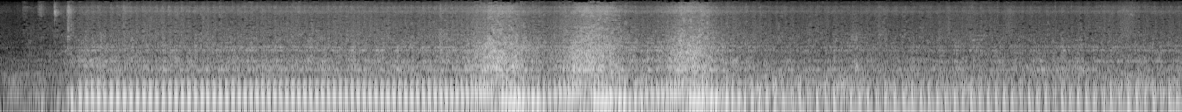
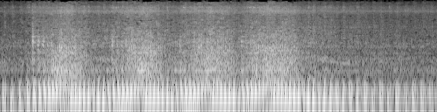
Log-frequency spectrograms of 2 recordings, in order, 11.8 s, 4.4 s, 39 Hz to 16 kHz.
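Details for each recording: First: Honda Vario 150 scooter started and idling, with an even putter and a faint steady hiss from the CVT area at idle; the CVT cover is opened next to find the cause. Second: Honda Vario 150 scooter revved after the CVT cover was opened and serviced for a hissing noise at idle: engine runs smoothly, rising and falling evenly, knocking no longer heard; normal revving.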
